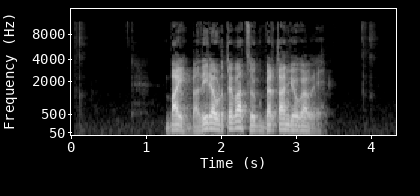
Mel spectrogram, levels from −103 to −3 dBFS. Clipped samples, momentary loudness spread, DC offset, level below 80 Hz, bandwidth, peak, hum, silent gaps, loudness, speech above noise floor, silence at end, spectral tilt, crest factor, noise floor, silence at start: under 0.1%; 7 LU; under 0.1%; -58 dBFS; 11.5 kHz; -4 dBFS; none; none; -24 LUFS; 58 dB; 1.05 s; -6 dB/octave; 24 dB; -81 dBFS; 1.25 s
